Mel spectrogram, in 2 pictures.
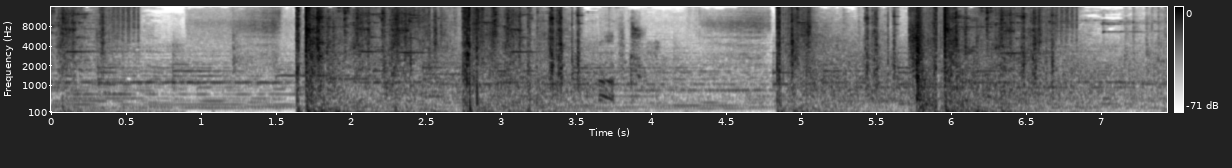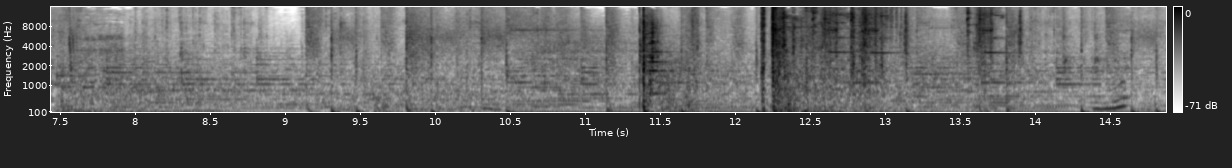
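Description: Rapid bursts of gunfire in a Call of Duty Search & Destroy match, loud cracks in clusters with pauses between, over a continuous in-game soundscape.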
